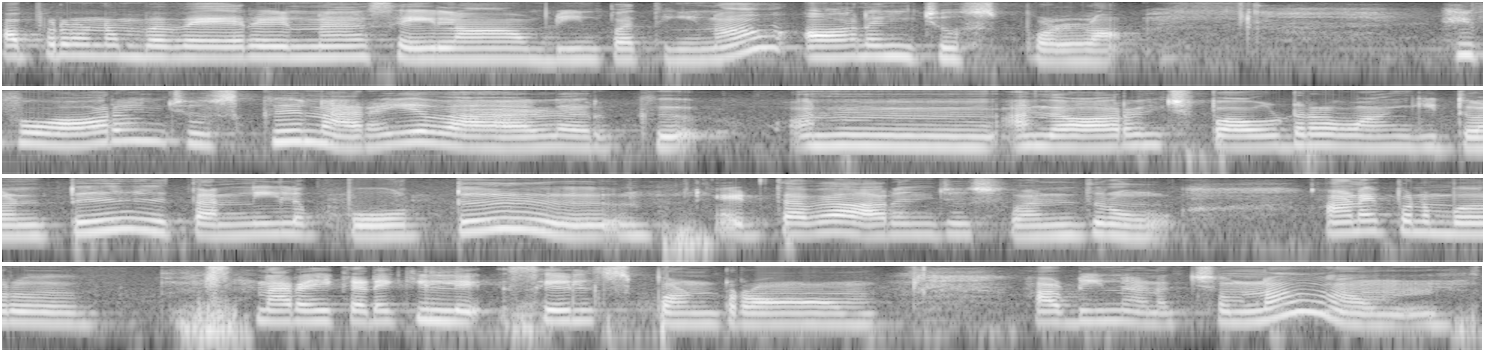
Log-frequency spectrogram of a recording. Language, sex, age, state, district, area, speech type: Tamil, female, 18-30, Tamil Nadu, Mayiladuthurai, urban, spontaneous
